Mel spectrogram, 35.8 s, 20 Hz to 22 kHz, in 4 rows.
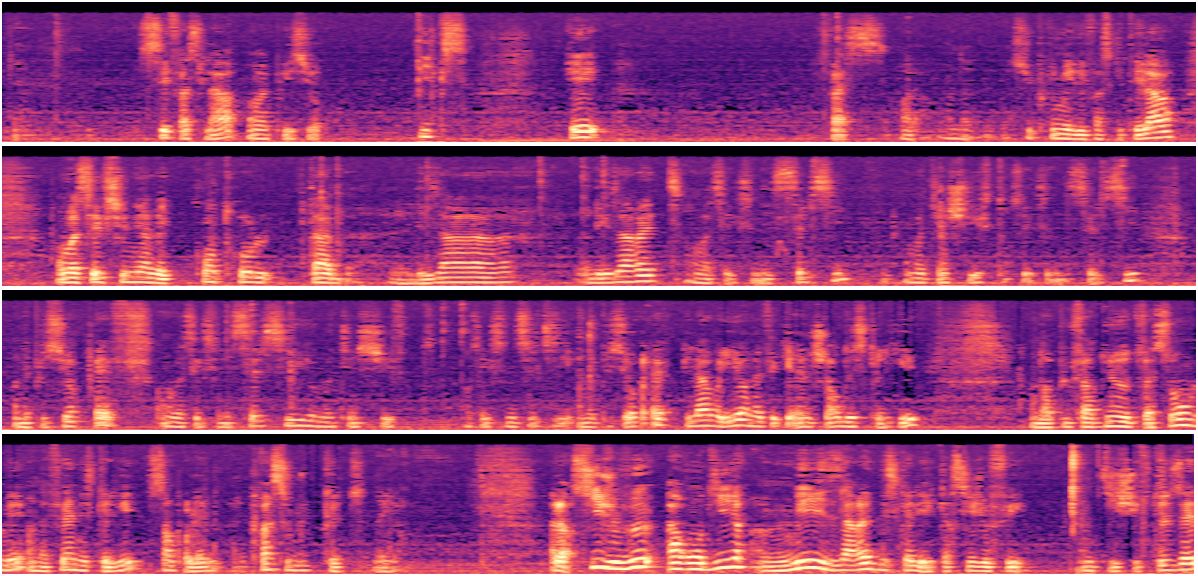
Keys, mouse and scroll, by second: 0.0 b, 3.3 x, 7.0 middle click, 11.3 ctrl+Tab, 15.0-16.9 right drag, 17.4-19.0 right drag, 18.6 f, 19.8 click, 20.4-22.0 middle drag, 22.2 middle click, 22.4 f, 22.8 middle click, 23.9 middle click, 24.5-25.0 scroll down 1, 26.4 middle click, 26.6-28.2 middle drag, 29.9-31.3 middle drag, 31.9-34.2 middle drag, 35.7 shift+z.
